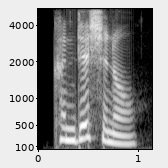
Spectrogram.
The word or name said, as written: conditional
